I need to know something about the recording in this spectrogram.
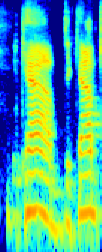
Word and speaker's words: DeKalb: Am I pronouncing that right, Scott? Yeah, DeKalb County, yes.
